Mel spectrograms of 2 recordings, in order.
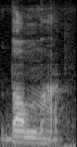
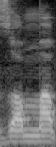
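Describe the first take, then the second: First: The word begins with a d sound. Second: The word begins with a j sound. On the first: The speaker calls it right. "কিন্তু উচ্চারণটা হচ্ছে" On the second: The speaker calls it wrong. "অনেকে জম্মা বলে, দতকে জত পড়ে"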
